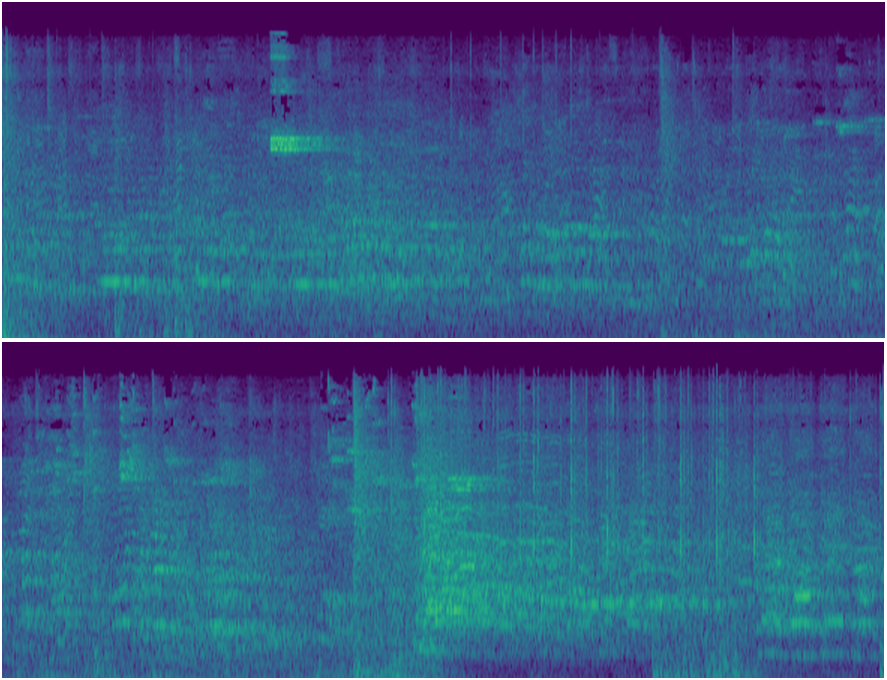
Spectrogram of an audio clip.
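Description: A crowd of spectators chatters throughout a large echoing gym.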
